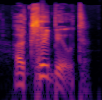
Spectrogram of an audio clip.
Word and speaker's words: attribute: attribute 重音在 tribute，tribute 哪啊？attribute，attribute，a t t r i b u t e，a t t r i b u t e，a t t r i b u t e，attribute，attribute，attribute，及物动词把什么什么归于。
